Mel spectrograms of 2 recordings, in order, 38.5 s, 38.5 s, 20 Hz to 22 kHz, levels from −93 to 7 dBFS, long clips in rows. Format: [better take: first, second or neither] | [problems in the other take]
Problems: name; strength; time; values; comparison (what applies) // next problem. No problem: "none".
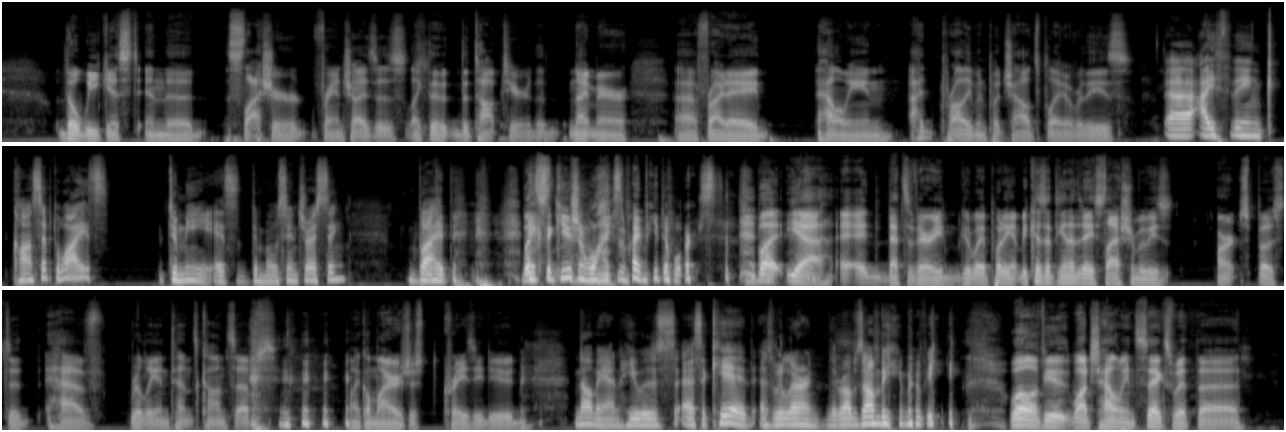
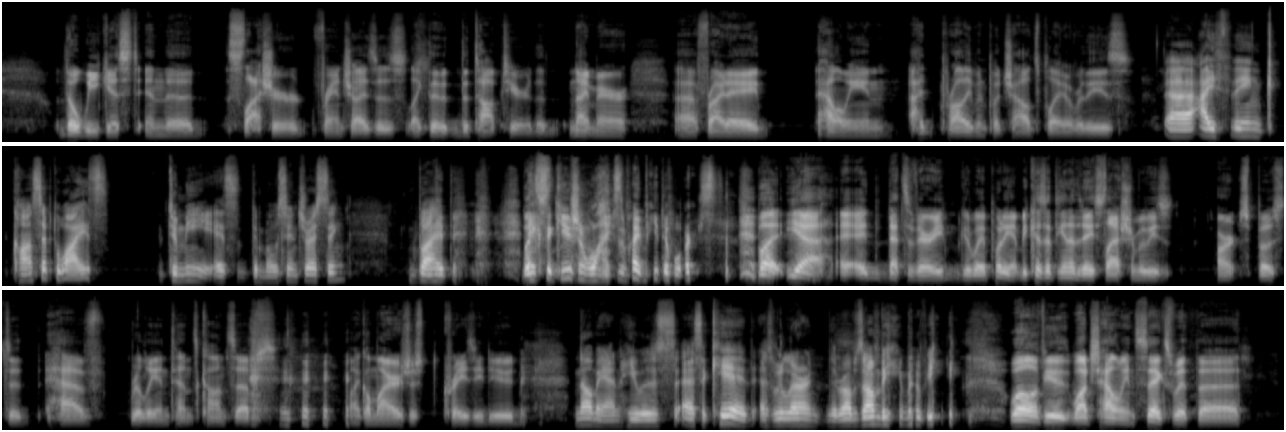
first | thin; very; fading below 350 Hz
